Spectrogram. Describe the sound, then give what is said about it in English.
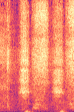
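Two harsh, breathy coughs about a second apart, fairly loud, each a sharp burst trailing into a rasping exhale, with no talking. “Coughing. Oh my God. Hold on.”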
